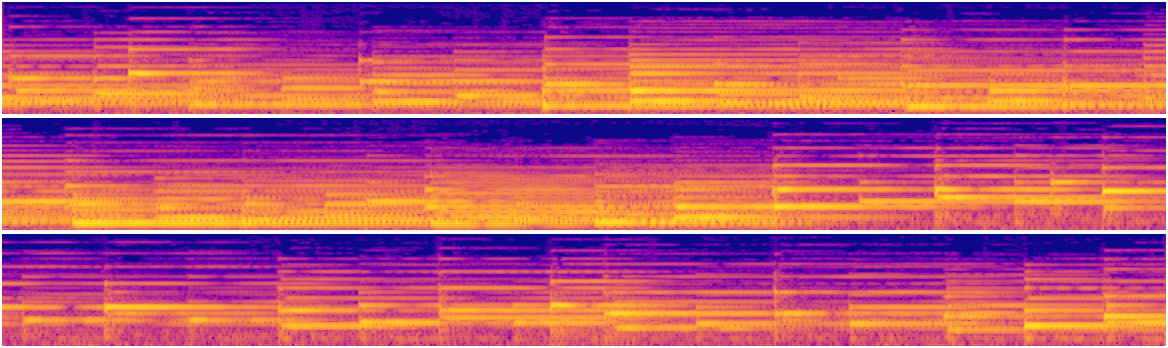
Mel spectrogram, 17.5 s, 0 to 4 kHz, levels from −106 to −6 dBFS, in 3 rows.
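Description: No technical faults can be heard anywhere in this recording.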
